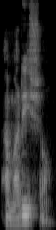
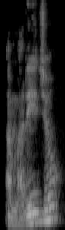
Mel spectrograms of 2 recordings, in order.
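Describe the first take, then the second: First: The double L is said as a sh sound. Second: The double L is said as a j sound. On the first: "or a Sh sound" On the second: "a J sound"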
